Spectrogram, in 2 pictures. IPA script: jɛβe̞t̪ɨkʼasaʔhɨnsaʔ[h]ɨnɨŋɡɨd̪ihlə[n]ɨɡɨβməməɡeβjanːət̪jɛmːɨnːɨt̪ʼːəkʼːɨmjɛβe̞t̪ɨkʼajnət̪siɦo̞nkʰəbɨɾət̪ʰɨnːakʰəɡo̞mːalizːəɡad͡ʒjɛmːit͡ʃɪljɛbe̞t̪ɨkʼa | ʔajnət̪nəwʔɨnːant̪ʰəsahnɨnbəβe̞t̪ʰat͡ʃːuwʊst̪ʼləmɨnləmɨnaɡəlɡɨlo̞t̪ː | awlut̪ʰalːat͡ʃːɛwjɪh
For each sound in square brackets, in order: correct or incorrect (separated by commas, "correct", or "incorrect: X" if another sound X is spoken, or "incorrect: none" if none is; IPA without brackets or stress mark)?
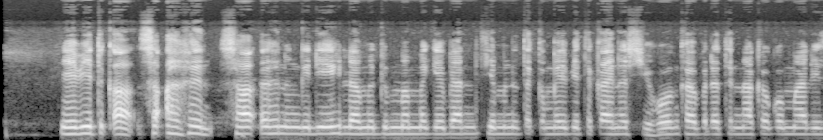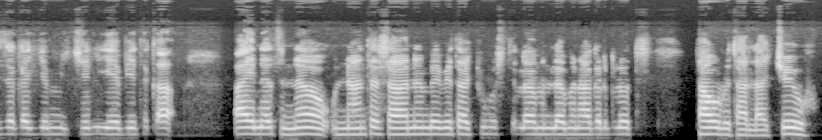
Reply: correct, incorrect: m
